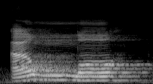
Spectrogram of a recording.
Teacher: Jadi a ke lam itu Bapak Ibu sekalian dipanjangkan. Padahal enggak boleh panjang.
